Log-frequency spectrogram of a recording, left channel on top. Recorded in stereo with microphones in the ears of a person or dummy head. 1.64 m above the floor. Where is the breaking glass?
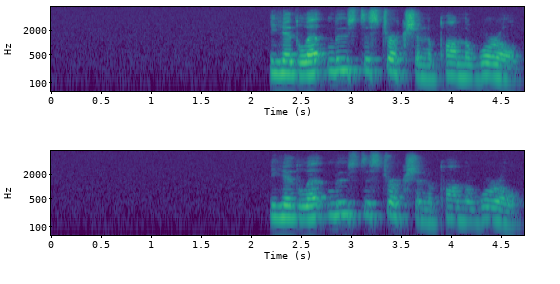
No breaking glass in this recording.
